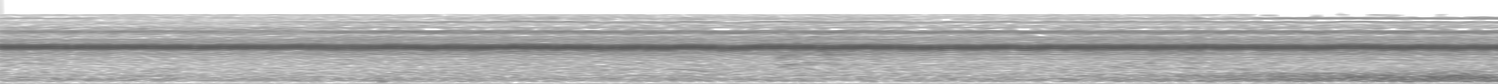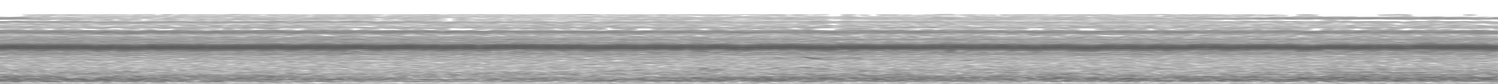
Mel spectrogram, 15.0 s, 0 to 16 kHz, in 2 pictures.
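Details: Continuous mole cricket song from a 2020 National Institute of Biological Resources recording, a level, droning trill sustained throughout at constant pitch, with soft low rumbling noise beneath.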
